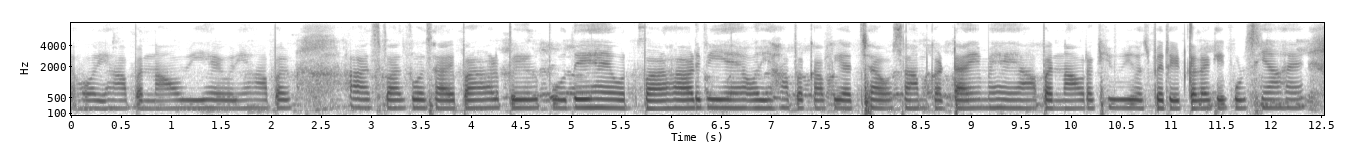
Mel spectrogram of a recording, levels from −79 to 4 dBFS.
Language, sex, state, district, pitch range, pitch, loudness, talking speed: Hindi, female, Maharashtra, Nagpur, 210-220 Hz, 215 Hz, -26 LUFS, 200 wpm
